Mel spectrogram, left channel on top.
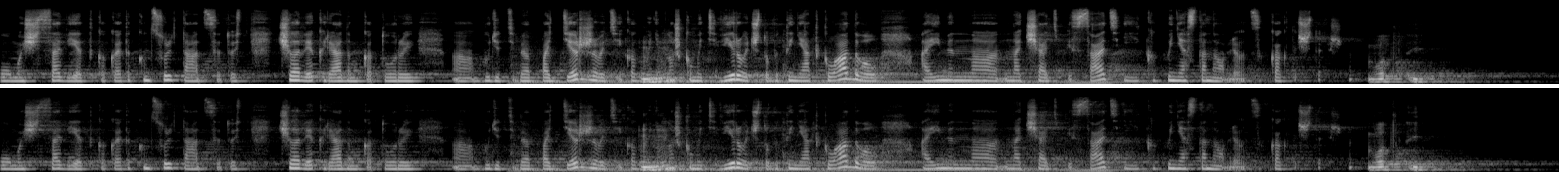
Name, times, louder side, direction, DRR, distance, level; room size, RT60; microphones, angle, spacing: voice 1, 0.0-12.5 12.7-13.4, left 3 dB, 35° left, 10 dB, 0.7 m, -26 dB
sound 1, 5.1-11.1, equal, 20° right, 4.1 m, -39 dB
voice 2, 6.4-6.8 13.7-14.2, right 1 dB, 55° right, 4 dB, 1.5 m, -24 dB
29.0 x 27.0 x 5.5 m, 2.8 s
head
